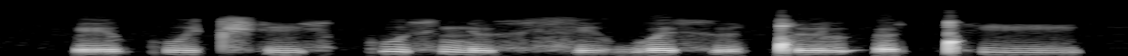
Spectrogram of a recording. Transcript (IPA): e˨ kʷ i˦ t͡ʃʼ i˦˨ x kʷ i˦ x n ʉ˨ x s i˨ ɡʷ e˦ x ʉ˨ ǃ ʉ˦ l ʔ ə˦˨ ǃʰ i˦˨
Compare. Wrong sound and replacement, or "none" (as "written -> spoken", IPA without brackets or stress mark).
ə˦˨ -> ə˦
